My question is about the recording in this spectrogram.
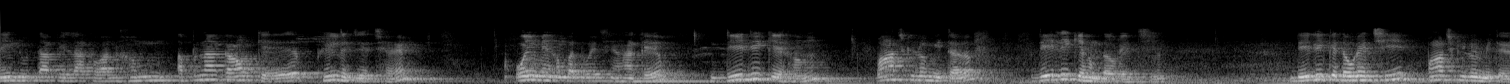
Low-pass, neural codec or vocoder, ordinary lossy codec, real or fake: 5.4 kHz; none; none; real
